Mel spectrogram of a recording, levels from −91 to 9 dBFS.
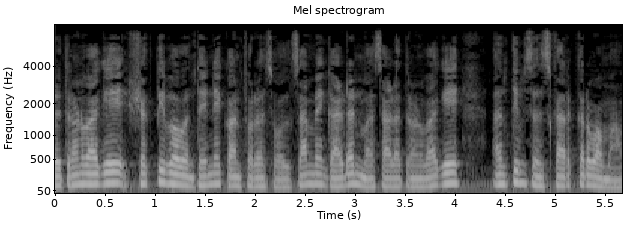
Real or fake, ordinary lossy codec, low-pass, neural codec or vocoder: real; none; 7.2 kHz; none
